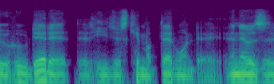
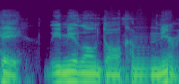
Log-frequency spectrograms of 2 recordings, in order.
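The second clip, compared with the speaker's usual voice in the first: loud raised voice meant to carry; 6 dB louder than usual. Retelling warning someone off before a fight so witnesses hear, retelling saying it very loudly. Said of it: "so I'm saying very loudly".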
